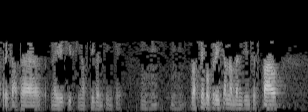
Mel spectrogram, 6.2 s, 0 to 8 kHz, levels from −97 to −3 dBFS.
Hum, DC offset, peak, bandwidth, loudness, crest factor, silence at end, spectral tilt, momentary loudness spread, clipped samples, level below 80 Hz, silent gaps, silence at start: none; under 0.1%; -12 dBFS; 2.7 kHz; -33 LUFS; 24 dB; 0.35 s; -0.5 dB/octave; 24 LU; under 0.1%; -68 dBFS; none; 0 s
